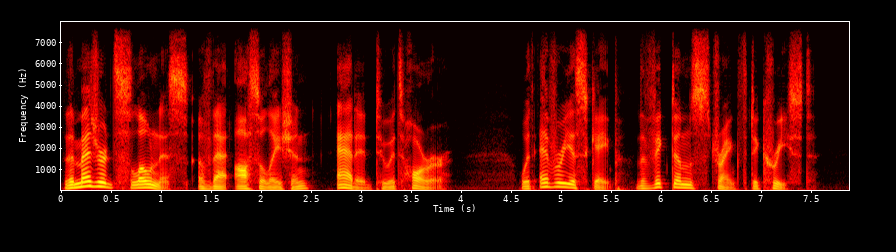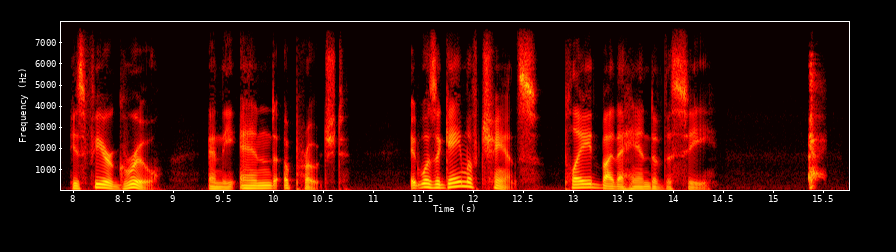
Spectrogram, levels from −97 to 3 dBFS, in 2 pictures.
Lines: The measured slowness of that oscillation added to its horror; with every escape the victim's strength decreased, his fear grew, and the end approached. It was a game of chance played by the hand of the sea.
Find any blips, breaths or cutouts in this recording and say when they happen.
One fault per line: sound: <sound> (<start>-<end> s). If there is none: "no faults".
sound: throat clearing (15.3-15.5 s)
